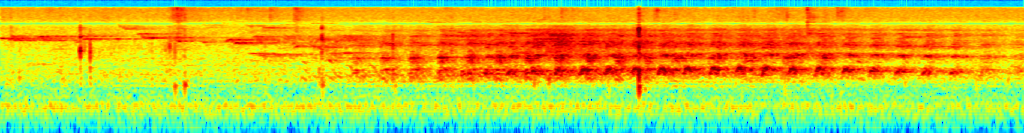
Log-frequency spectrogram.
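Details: Spotted hyenas at Tierpark Berlin zoo crunch bones: sharp cracks and a steady rhythm of grinding chews, about three per second.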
